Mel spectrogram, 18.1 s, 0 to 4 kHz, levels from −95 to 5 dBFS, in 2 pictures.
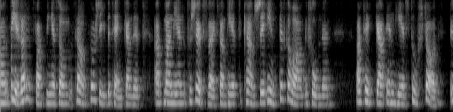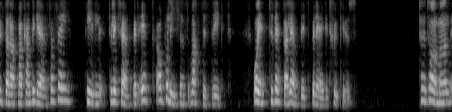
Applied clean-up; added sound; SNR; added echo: neural mask model DeepFilterNet 3.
